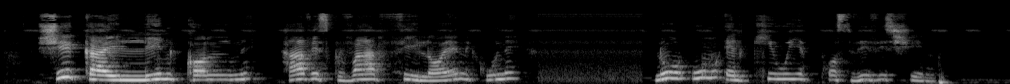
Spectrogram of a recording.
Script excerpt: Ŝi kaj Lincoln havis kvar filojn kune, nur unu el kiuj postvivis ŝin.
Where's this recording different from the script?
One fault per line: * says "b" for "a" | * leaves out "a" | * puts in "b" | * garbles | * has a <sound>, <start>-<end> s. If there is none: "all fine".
all fine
